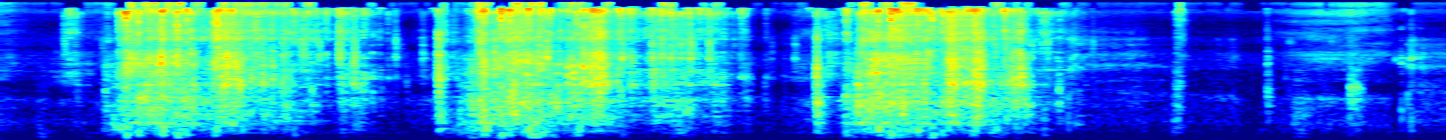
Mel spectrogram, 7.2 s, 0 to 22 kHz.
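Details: 1990s Sears Craftsman 2400 W generator, choke on: three recoil pulls turn the engine over but it never catches. It had no fuel and later fired once gas was added to the carb.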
